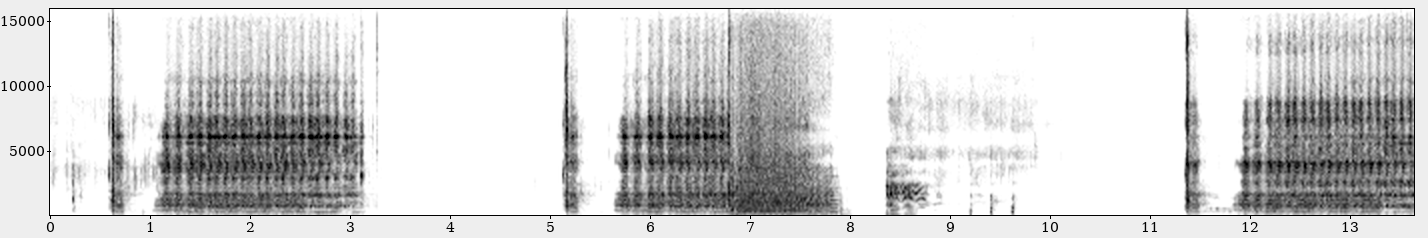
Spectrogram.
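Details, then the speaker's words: 1993 Evinrude 115hp outboard, unknown history, after primer bulb squeezes: repeated cranking bursts with only brief firing that dies each time; won't keep running, runs only on the fuel primer solenoid; owner suspects dirty carburetors. "I don't think she's gonna run. She only runs off the fuel primer, the solenoid."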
